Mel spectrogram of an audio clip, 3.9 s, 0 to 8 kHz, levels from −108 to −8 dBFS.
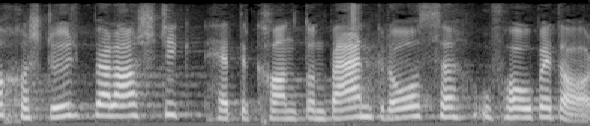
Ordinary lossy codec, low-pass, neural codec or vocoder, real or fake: MP3, 48 kbps; 7.2 kHz; none; real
